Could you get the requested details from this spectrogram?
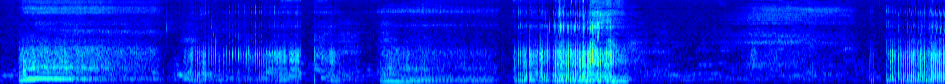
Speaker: She snores too loud.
